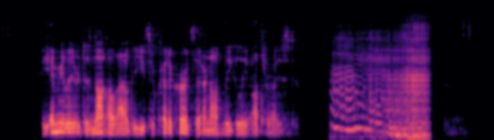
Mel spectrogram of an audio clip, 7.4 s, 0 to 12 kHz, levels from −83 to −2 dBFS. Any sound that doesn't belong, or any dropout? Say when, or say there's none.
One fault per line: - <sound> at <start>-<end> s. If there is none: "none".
- squeak at 4.9-6.5 s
